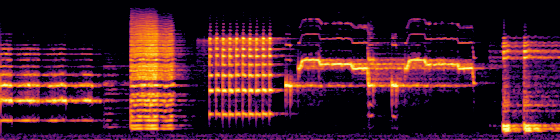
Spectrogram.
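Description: Output Arcade software sampler playing a synthesized loop from its "Go It Alone" kit: a held two-note tone, a brief chord, a quickly repeated note, then a stepping lead line with short pitch slides, ending on a low chord stab.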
